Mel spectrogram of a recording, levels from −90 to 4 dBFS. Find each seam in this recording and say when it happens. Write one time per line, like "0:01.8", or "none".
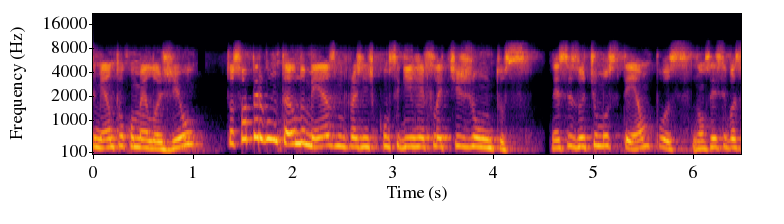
0:04.5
